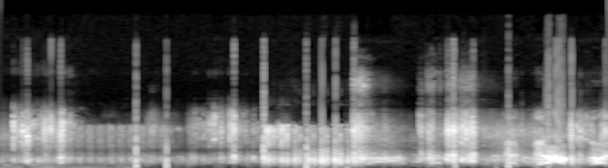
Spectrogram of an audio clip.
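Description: Video game gunfire crackles in bursts of sharp shots and rapid automatic rattles, fairly close, mixed with game effects and speech.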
